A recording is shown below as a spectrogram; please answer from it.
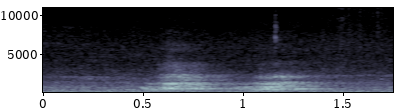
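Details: Young sea lions at Blijdorp zoo give two hoarse, bleating barks in quick succession over a steady background hum.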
